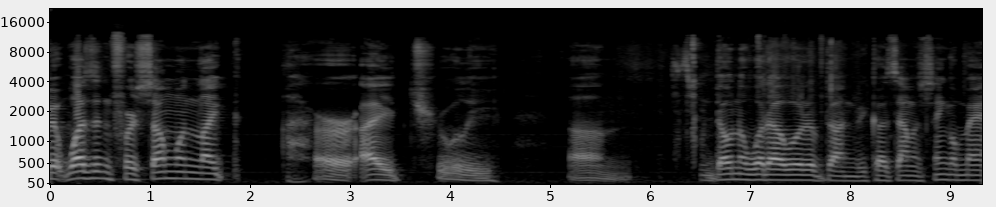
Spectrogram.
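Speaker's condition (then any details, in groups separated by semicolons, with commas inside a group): ALS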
